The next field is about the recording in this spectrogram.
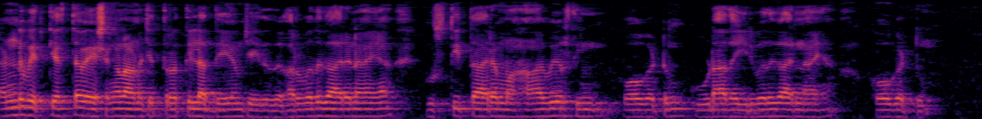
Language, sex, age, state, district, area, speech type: Malayalam, male, 18-30, Kerala, Wayanad, rural, read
